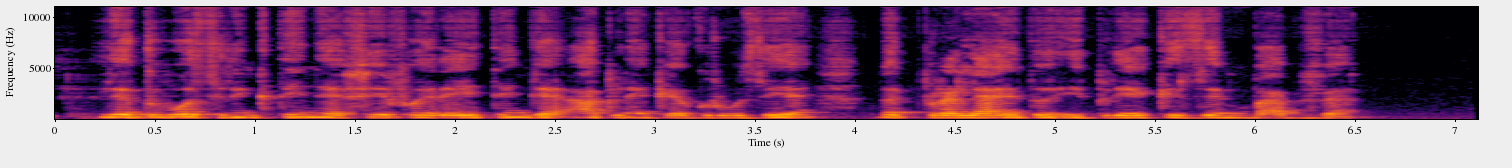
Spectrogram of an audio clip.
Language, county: Lithuanian, Vilnius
